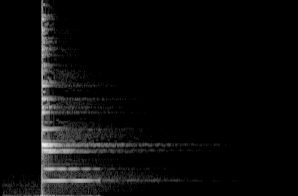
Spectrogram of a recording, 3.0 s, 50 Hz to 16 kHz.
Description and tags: E5note (Glass)
Water glass struck by chopstick. Notes were created by adding and subtracting water. Recorded on Avatone CV-12 into Garageband; compression, EQ and reverb added.
medium-release, clear-note, single-note, Water-glass, strike, fast-attack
